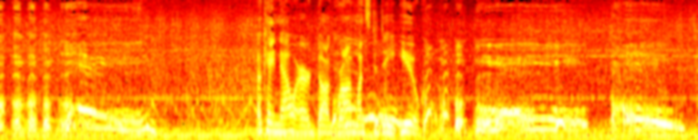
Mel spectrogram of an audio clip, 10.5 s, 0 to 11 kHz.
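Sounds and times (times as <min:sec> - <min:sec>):
person imitating pig squeals with the voice: 0:00.0 - 0:02.4, 0:04.9 - 0:10.3
speech: 0:03.9 - 0:07.4.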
